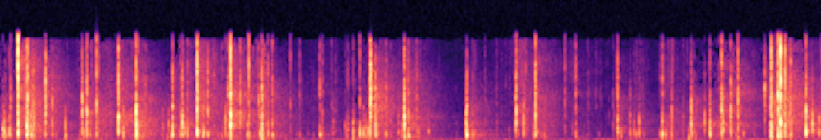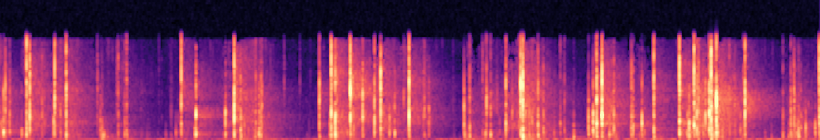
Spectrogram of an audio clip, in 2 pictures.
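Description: A small printed crinkly plastic Halloween candy bag is held in both hands and crinkled and scratched with long acrylic nails. It makes a dense run of sharp, bright crackles and crinkles with almost no low end. The crackles come in quick bursts that stop dead, with no ring after them.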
